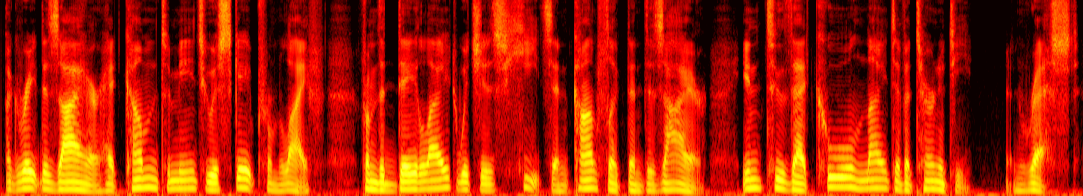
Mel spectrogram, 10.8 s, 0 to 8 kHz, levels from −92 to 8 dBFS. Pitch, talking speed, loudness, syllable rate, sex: 105 Hz, 155 wpm, -19 LUFS, 4.2 syllables/s, male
